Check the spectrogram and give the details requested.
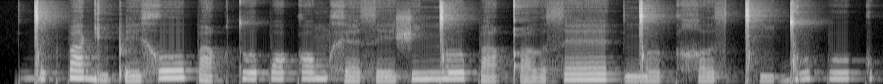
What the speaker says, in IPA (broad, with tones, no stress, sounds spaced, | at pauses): ɡ͡ǀ ɛ˥ k p a˥ ɡ i˩ pʼ e˩ x o˥ p a˩ q tʷ ɤ˥ p ɔ˥ k ɔ˥ m x ɛ˩ s e˩ ʃ i˥ ŋ͡ǀ ɤ˥ p a˩ qʼ ɤ˩ s ɛ˥ | ŋ͡ǀ ɤ˩ k χ ɤ˩ s ǀʰ i˩ ɡ͡ǀ u˥ p u˥ k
